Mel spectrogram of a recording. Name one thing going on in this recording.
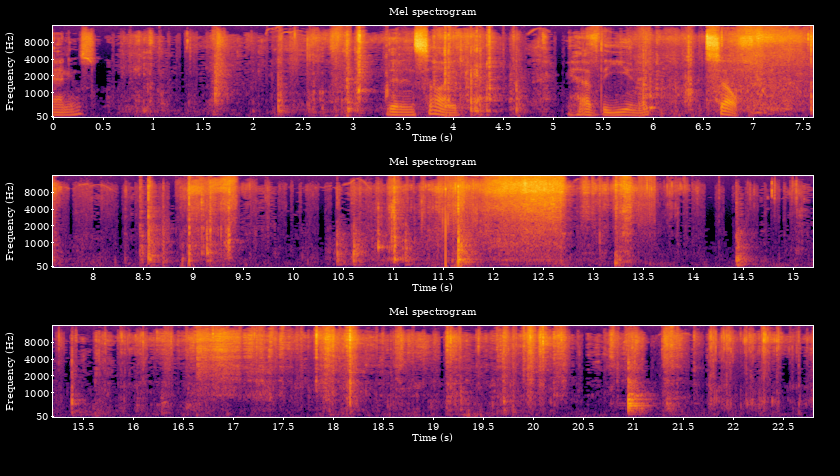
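Cardboard and paper rustle and scrape as a box is unpacked.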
